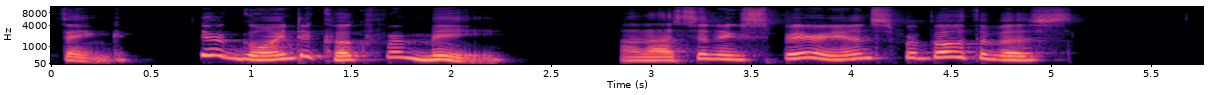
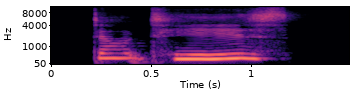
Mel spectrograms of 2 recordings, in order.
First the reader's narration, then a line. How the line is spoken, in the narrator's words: she begged uncertainly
